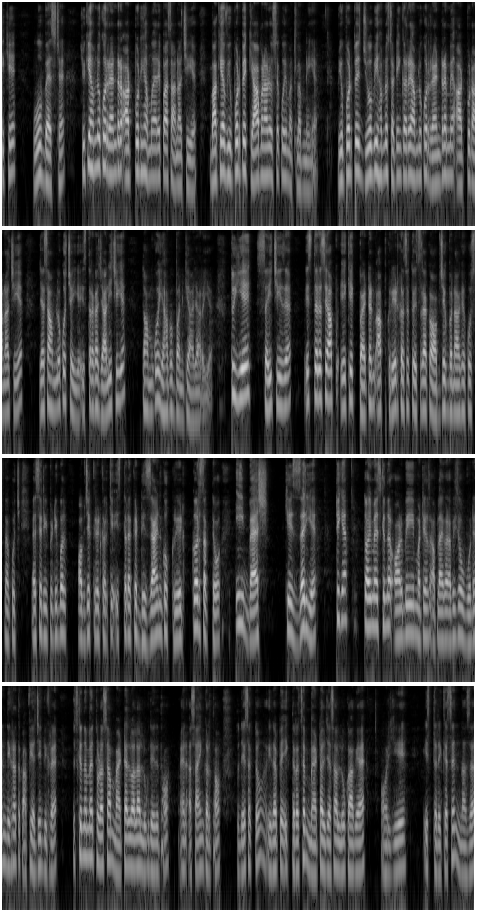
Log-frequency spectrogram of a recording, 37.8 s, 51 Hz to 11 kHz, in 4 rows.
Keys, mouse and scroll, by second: 9.3 middle click, 14.6-16.5 middle drag, 26.1 middle click, 27.9 click, 29.0 click, 29.8 click, 31.7 click, 35.0-36.6 alt+middle drag, 37.0 middle click.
